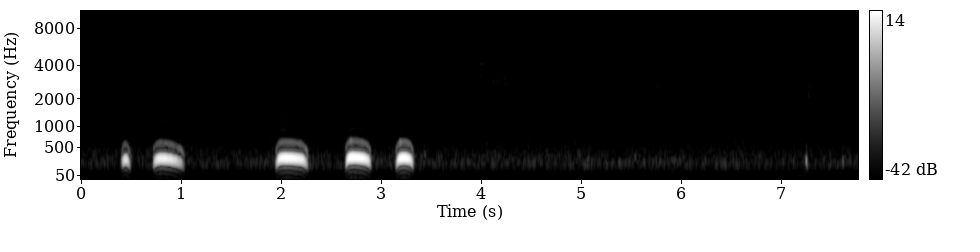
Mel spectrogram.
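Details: Great horned owl at a nest in Corona, California, on 19 February 2023, with prey and four chicks, gives five deep, soft hoots in its stuttering rhythm, a short note then longer ones, over about three seconds; the rest is quiet.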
